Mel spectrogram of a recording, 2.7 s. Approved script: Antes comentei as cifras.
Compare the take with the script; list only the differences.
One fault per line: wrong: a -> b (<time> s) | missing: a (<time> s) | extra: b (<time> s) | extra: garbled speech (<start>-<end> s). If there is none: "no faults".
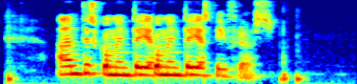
extra: comentei (1.2 s)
